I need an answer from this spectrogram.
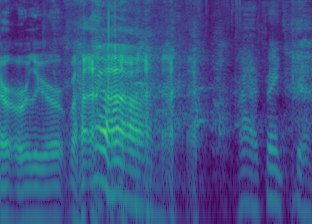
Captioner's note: more laughter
